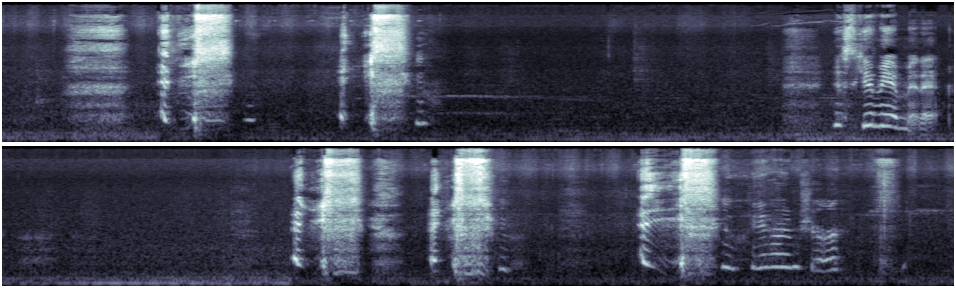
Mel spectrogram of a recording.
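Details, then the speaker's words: Acted scene of a girl with a headache, cold and soaked from rain, sneezing rapidly: a quick run of repeated sneezes, each with a quick in-breath and sharp burst out. "be fine sorry it's just I'm cold and and wet I can't stop sneezing"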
